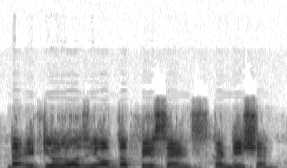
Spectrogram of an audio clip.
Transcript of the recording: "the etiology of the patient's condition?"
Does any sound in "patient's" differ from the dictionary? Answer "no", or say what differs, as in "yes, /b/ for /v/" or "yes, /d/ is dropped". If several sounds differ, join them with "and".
yes, /s/ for /ʃ/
